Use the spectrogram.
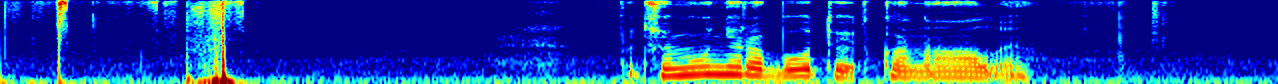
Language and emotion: Russian, sad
